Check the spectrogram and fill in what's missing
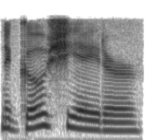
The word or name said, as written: negotiator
